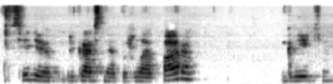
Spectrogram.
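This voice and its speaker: A woman speaks at a medium pitch. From Russia, Novosibirsk. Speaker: journalist. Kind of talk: casual chat.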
